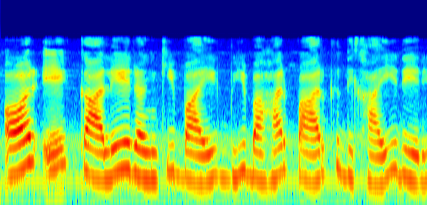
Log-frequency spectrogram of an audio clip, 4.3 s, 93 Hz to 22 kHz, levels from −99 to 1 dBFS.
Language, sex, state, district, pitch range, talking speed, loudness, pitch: Hindi, female, Chhattisgarh, Raipur, 185-220 Hz, 170 wpm, -18 LUFS, 200 Hz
